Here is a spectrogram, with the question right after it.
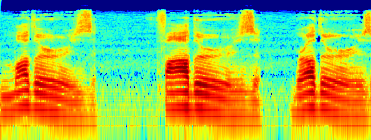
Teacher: the retroflex in English is voiced, and so it's followed by a voiced ending, not mothers, but mothers. · After r, the ending will always be voiced as a z.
